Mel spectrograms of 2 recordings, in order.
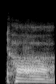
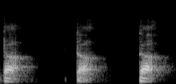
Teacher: டாவை வந்து அழுத்தி பிடிச்சிட்டு ஹா வெளியில் வரணும்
